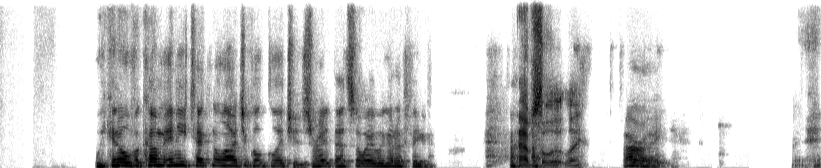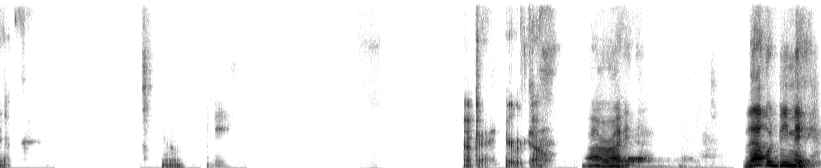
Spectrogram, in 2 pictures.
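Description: A man speaks calmly through an online call, pausing now and then.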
